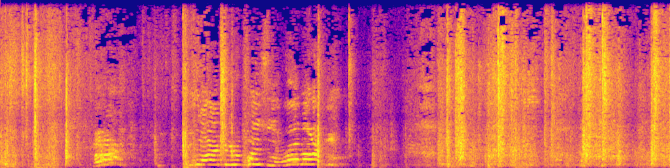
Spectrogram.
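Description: Bodies thump and scuffle against furniture.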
